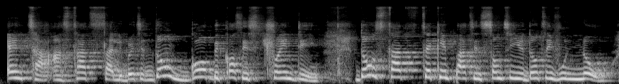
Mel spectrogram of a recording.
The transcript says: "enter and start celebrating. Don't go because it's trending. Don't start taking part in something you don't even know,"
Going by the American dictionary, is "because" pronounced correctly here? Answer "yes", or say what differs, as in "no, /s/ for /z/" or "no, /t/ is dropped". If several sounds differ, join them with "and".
no, /s/ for /z/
